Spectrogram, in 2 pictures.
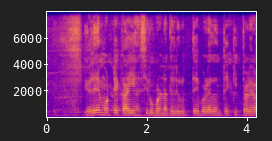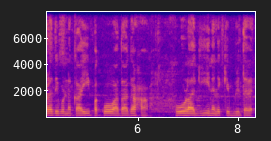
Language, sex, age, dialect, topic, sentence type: Kannada, male, 18-24, Mysore Kannada, agriculture, statement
